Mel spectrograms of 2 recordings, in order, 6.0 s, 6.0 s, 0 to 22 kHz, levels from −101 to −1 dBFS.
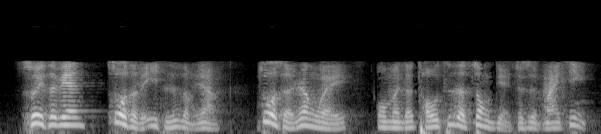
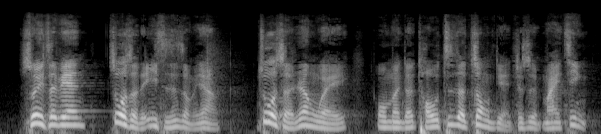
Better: second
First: garbled, watery; badly; nothing above 4 kHz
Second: garbled, watery; slightly; nothing above 14 kHz

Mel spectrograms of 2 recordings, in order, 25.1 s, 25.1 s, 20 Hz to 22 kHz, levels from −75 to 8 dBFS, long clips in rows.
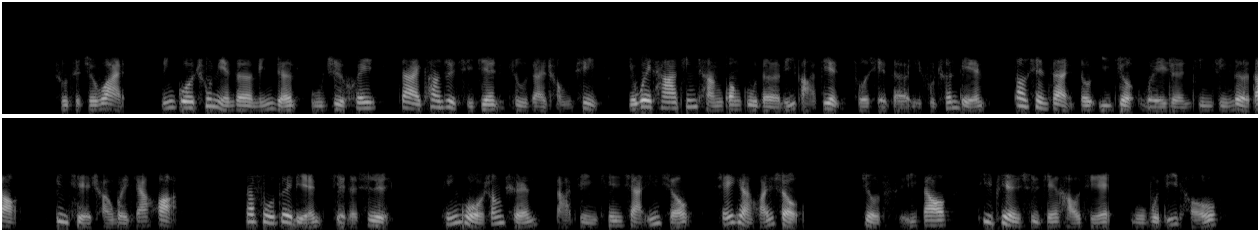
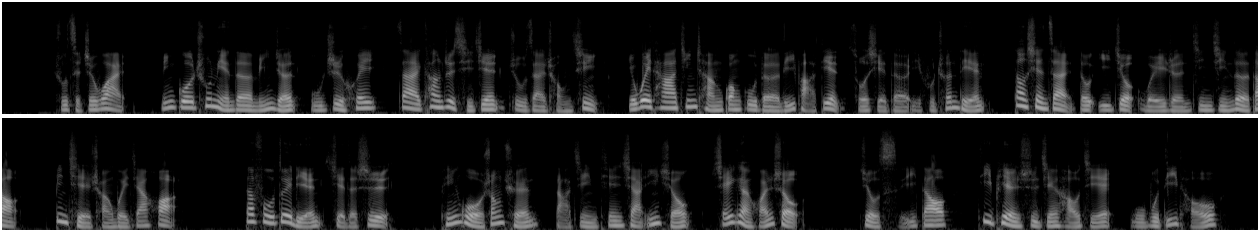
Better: second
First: phone-call audio; poor line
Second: none

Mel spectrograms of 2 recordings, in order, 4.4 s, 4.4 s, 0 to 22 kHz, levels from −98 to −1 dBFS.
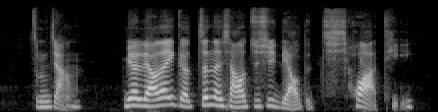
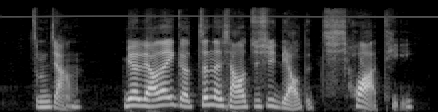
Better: first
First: none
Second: high-pitched whine; faint; throughout; 11.5 kHz, 30 dB below the speech

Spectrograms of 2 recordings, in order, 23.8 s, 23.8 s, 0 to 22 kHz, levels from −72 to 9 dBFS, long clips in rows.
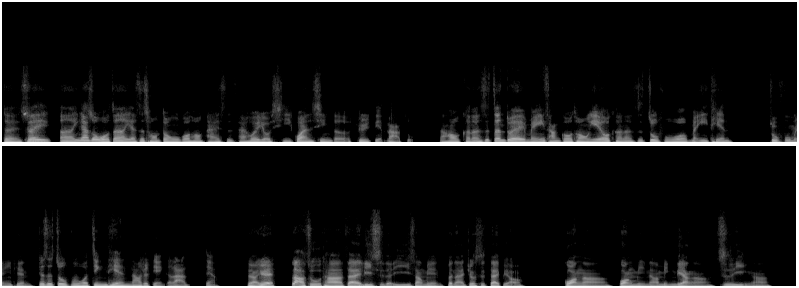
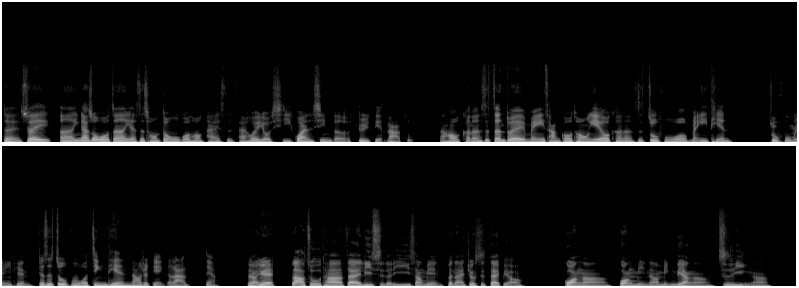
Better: second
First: garbled, watery; slightly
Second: none

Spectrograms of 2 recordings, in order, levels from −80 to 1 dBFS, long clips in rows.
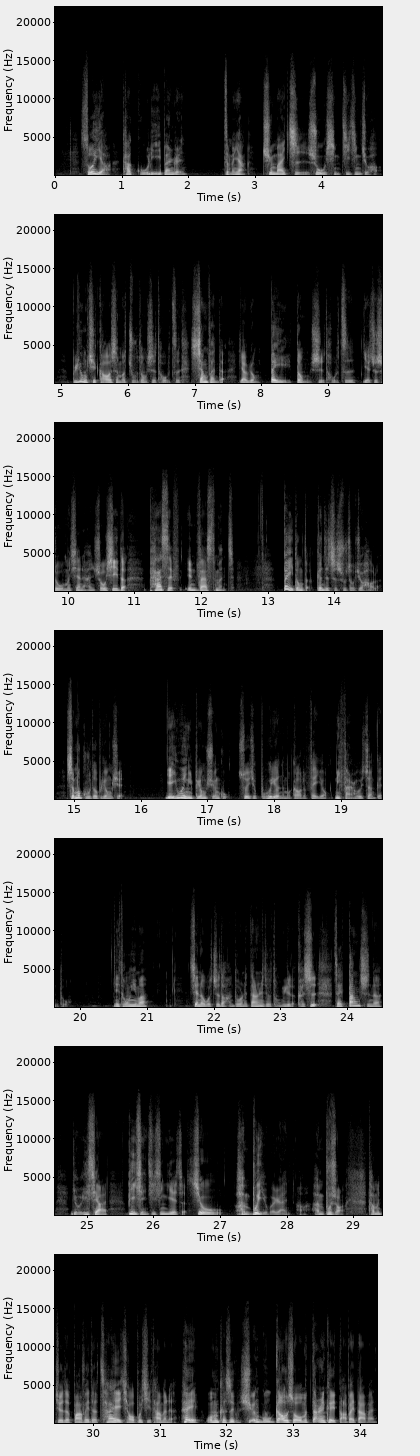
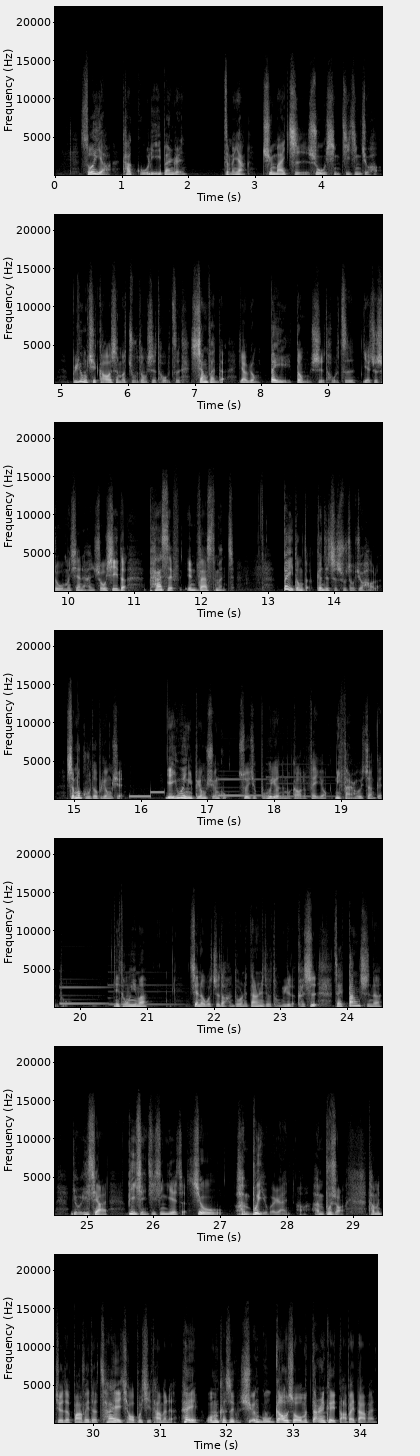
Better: first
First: none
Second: alarm; faint; at 16 s; peak 10 dB below the speech // doorbell; faint; from 17 to 21 s; peak 15 dB below the speech

